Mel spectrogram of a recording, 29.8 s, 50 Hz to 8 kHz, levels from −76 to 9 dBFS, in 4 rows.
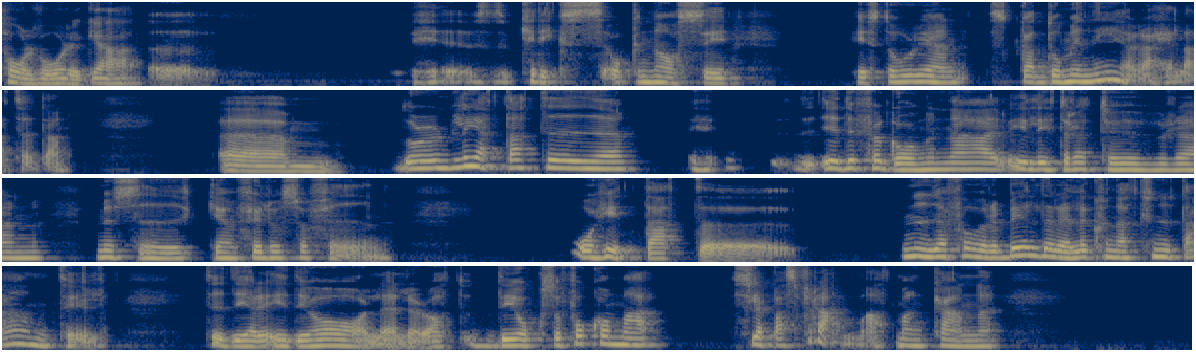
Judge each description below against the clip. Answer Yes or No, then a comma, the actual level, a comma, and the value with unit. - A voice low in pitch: No, medium, 165 Hz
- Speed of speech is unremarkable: No, slow, 95 wpm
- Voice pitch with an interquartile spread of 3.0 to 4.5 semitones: Yes, average, 4.0 semitones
